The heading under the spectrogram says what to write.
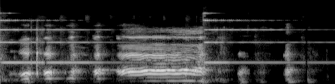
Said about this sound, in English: Hit the bell on that one.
